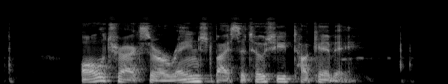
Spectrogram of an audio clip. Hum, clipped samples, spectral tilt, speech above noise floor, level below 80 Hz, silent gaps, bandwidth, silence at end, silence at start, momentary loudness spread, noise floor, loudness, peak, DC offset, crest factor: none; under 0.1%; -5 dB/octave; 44 dB; -66 dBFS; none; 9.8 kHz; 0.85 s; 0.1 s; 5 LU; -69 dBFS; -25 LUFS; -10 dBFS; under 0.1%; 16 dB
